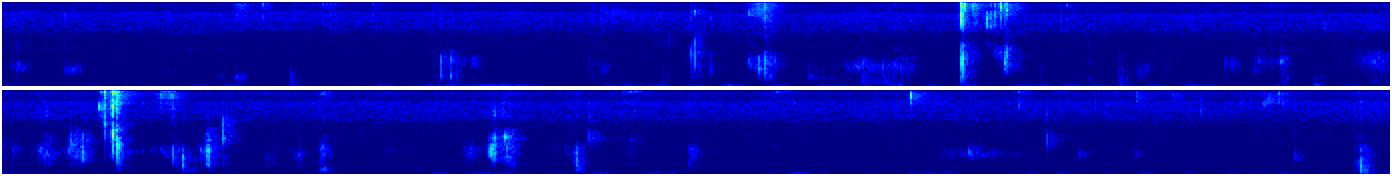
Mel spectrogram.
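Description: A young woman bites into soft pastry close to a microphone.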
